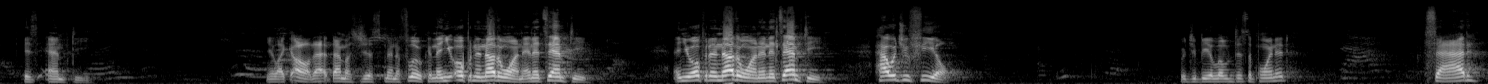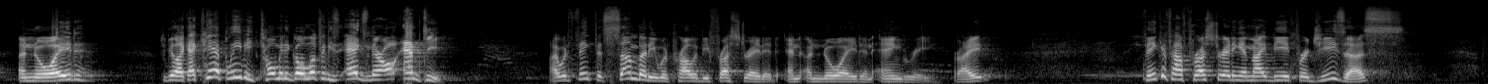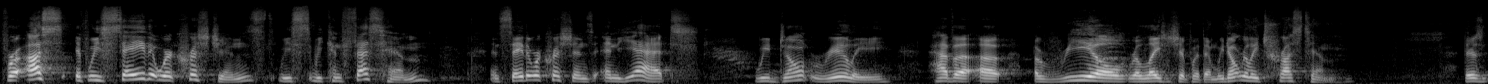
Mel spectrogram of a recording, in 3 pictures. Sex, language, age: male, English, 40-59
